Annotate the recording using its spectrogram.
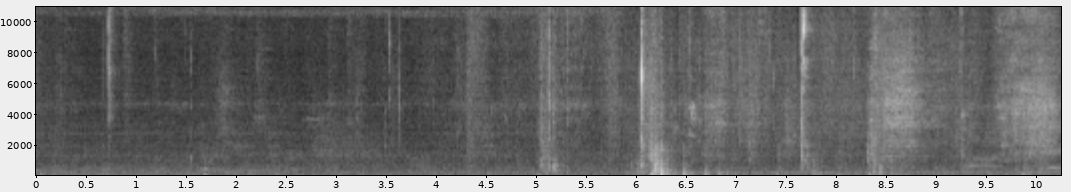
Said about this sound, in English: No, open the fridge. Yeah, open the fridge. There we go. Look at all the beer. Grab it.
